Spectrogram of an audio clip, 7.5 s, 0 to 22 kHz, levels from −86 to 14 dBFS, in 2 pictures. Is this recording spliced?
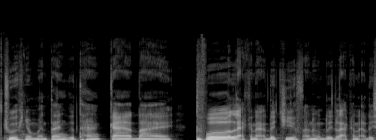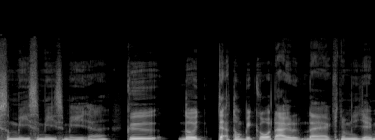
yes; 1 cut; at 3.0 s

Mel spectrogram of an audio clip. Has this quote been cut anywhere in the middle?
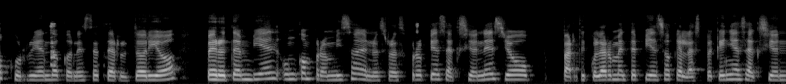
no; 0 cuts

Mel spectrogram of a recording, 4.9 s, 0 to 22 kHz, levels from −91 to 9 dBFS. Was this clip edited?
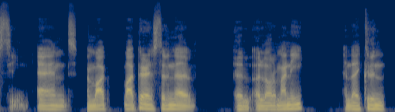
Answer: no; 0 cuts

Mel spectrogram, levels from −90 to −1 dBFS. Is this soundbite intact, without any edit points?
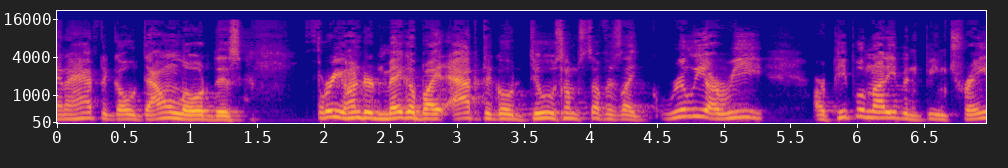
yes; 0 cuts

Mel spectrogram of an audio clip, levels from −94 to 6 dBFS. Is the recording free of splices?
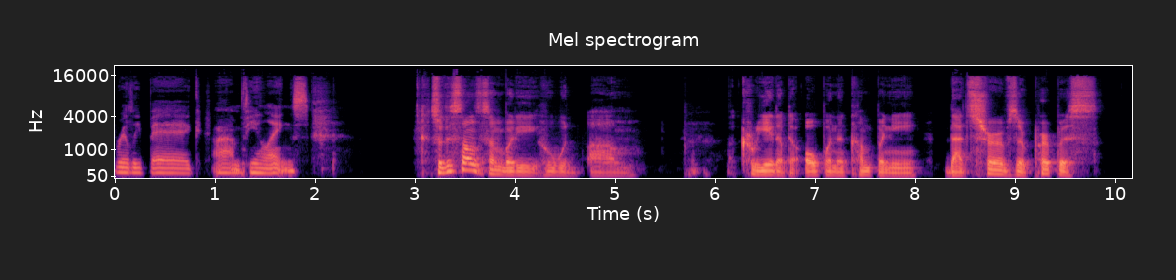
no; 5 cuts; at 0.9 s, 3.6 s, 4.7 s, 6.7 s, 8.1 s

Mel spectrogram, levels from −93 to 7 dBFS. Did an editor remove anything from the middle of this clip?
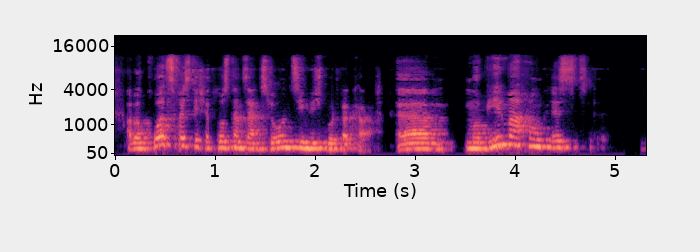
yes; 1 cut; at 2.8 s

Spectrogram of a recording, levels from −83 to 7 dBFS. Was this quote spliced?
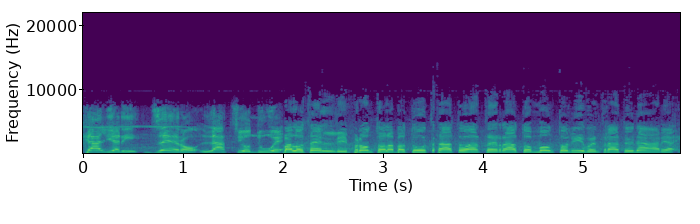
yes; 1 cut; at 3.5 s

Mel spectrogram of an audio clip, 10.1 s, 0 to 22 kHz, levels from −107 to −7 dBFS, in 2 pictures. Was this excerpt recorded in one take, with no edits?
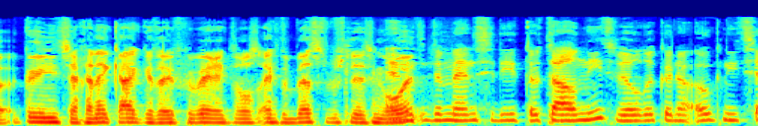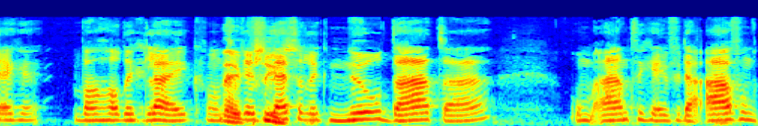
yes; 0 cuts

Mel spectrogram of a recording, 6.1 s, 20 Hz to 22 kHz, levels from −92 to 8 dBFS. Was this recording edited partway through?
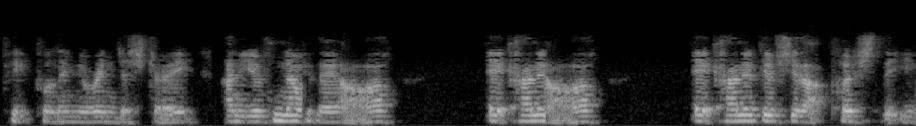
yes; 3 cuts; at 1.4 s, 2.0 s, 3.6 s

